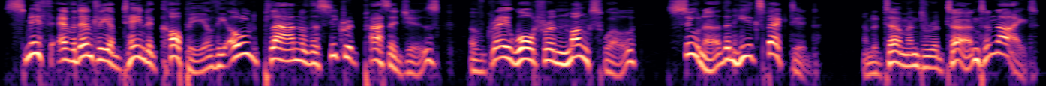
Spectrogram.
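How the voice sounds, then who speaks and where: A man reading aloud voices a hot-tempered older gentleman who roars and talks emphatically. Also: fairly high pitch, huge pitch swings, normal speed, dry recording, studio quality, pitched above the performer's own voice. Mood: urgent. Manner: loud, emphatic, roaring.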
